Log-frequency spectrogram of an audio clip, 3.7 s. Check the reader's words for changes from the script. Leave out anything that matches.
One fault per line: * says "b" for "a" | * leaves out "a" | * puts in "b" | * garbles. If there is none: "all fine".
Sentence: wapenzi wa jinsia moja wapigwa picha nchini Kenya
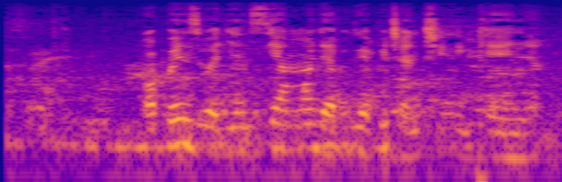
all fine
